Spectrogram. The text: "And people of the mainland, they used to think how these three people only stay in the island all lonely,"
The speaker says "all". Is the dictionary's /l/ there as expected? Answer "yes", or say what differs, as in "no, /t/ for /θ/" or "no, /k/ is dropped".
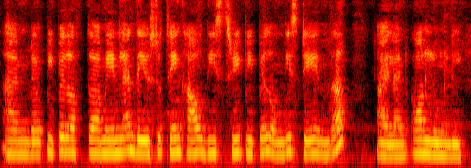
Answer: no, /n/ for /l/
